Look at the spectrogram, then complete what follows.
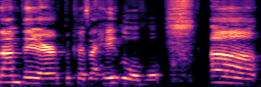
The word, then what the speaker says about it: Louisville: because so I'm from Alexi in Kentucky and Louisville which is the the correct pronunciation L I've always heard um oh we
